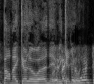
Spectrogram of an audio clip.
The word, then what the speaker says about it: Michael Owen: Michael Owen. Michel Owen, Manchester. Je dis à la française, il faut savoir, la française, la japonaise, qu'est-ce que vous voulez? Bah, comme ça se prononce. Michael Owen.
